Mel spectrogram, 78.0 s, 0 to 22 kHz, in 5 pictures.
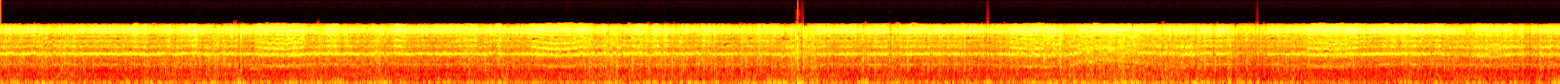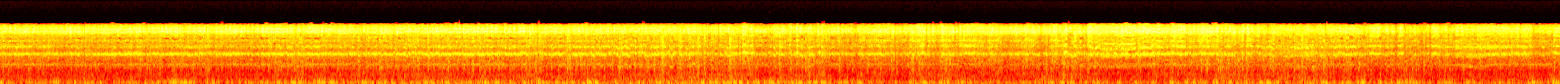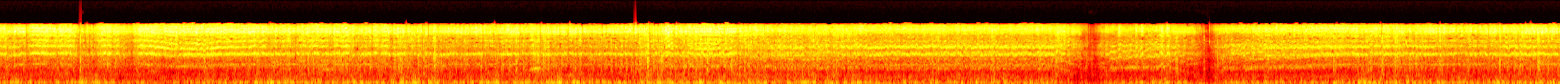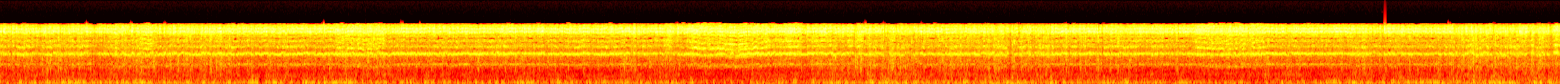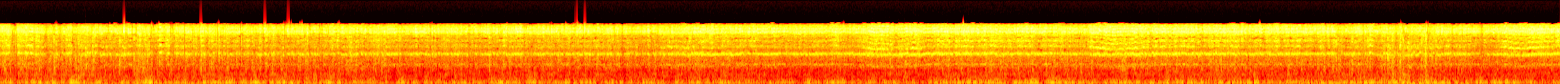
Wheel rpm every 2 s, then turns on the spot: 230, 230, 230, 230, 230, 240, 240, 220, 230, 230, 230, 240, 240, 230, 220, 230, 230, 230, 230, 220, 190, 110, 190, 230, 230, 230, 230, 230, 230, 230, 230, 230, 230, 230, 230, 230, 230, 230, 230.
none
